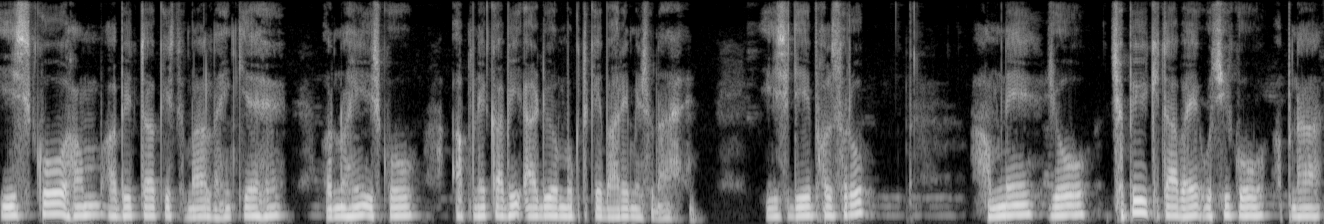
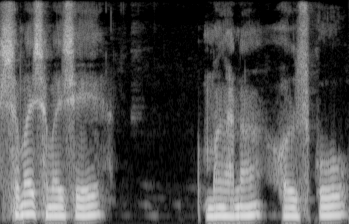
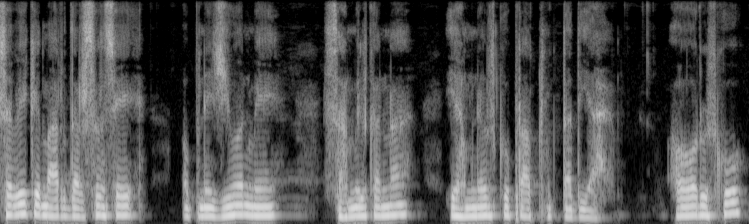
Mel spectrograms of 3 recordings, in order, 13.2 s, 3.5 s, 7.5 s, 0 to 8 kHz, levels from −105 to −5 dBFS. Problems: constant background noise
